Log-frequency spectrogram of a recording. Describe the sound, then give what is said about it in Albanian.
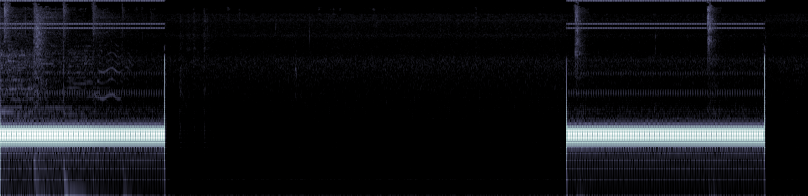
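A telephone ringback tone plays while a caller waits for an answer: two long, steady, mid-pitched tones are separated by several seconds of silence. “Shpresojmë që tani ta hapi mhm. telefonin.”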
